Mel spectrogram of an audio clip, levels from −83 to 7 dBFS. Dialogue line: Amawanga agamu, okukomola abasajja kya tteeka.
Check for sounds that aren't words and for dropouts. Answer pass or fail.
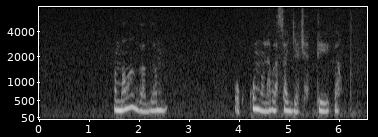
pass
